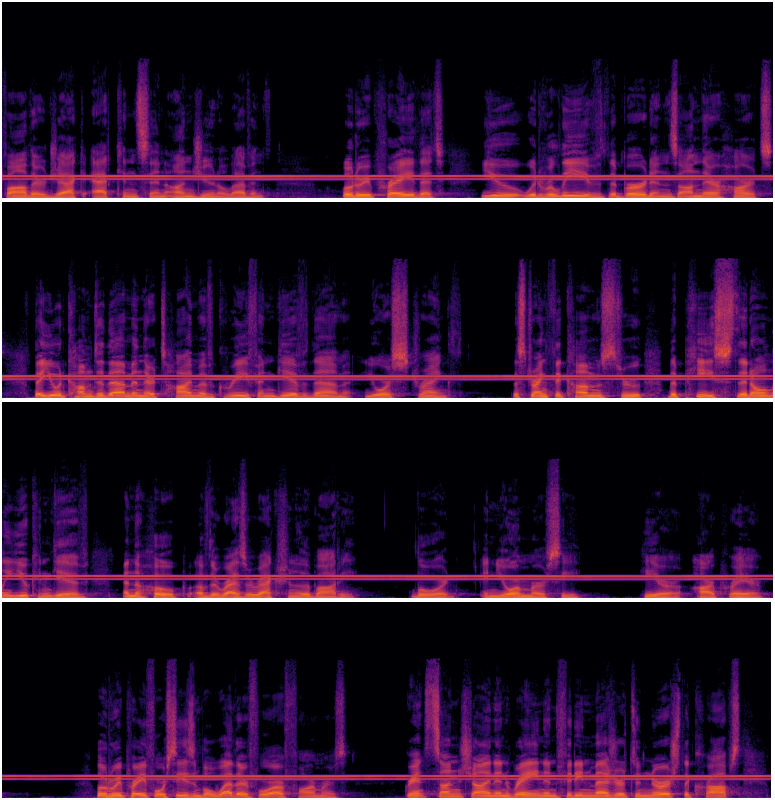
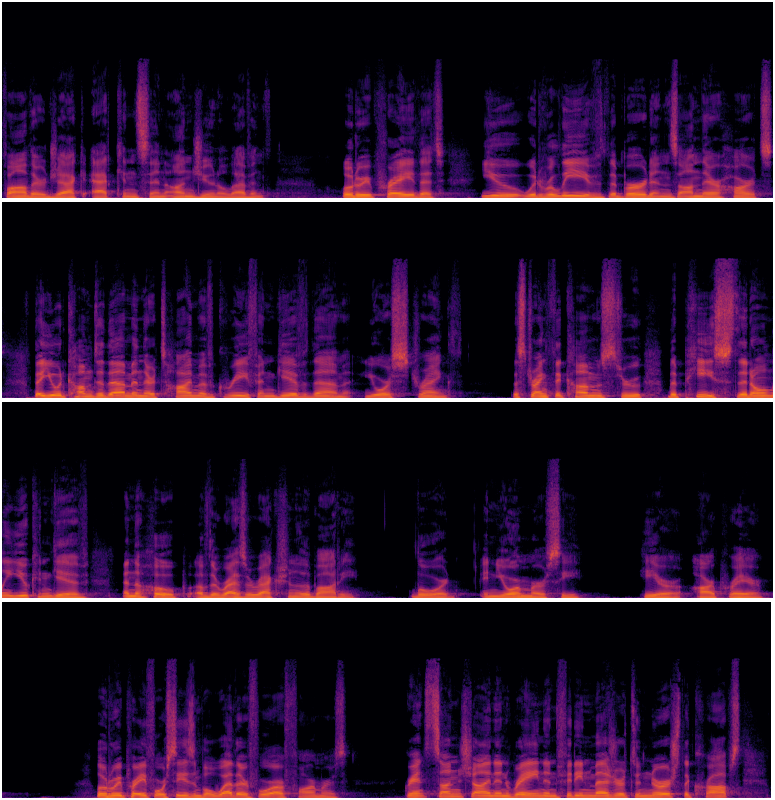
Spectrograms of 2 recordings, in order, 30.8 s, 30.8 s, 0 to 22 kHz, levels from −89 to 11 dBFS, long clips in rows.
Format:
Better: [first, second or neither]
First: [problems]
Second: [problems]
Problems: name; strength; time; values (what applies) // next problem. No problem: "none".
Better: second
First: high-pitched whine; loud; throughout; 2.5 kHz, 8 dB below the speech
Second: none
